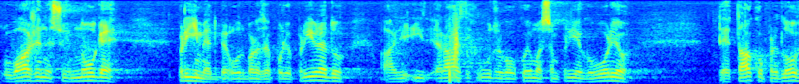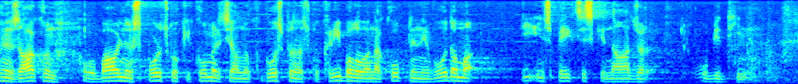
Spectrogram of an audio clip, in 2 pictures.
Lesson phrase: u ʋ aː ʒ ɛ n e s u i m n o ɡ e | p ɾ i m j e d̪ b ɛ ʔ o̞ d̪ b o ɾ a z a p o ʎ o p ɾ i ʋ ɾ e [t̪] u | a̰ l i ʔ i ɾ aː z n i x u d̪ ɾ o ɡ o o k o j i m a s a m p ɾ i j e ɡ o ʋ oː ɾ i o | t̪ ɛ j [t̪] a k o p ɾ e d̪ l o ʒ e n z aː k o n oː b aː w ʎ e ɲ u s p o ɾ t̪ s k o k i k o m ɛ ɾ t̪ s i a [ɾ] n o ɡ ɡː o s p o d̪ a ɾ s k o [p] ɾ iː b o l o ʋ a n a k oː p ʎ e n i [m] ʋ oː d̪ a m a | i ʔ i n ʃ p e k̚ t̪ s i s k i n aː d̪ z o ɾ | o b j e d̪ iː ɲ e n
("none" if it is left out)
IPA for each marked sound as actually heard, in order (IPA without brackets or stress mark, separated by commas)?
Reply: d̪, t̪, l, k, m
